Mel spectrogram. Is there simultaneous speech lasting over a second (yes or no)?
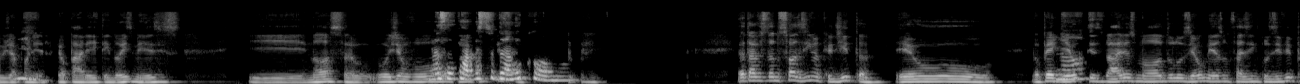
no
